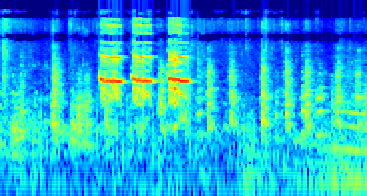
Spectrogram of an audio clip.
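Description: A pheasant–chicken hybrid rooster crows in three loud, harsh, slightly falling syllables, each about a third of a second long. Softer scratchy clucks and rustling follow.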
